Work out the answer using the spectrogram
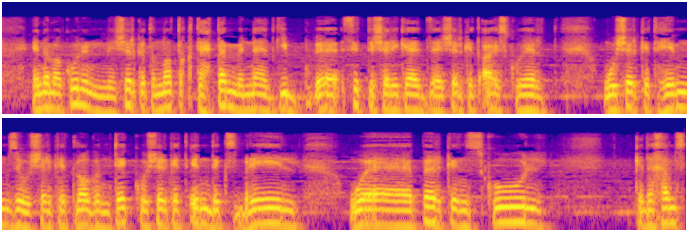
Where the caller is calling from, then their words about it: Cairo, Cairo Governorate, Egypt; يا جماعة أنا بكلمكم وأنا بتكلم من القاهرة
